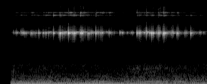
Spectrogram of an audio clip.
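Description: Small clip-on fishing-rod bells jingling in a steady, high, shimmering ring, with a brief lull just after a second in.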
